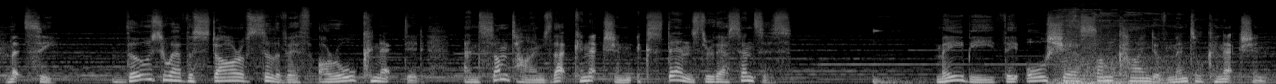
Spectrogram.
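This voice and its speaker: Earnest mage investigator, lively pitch swings, articulate, thoughtful, game dialogue over music. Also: male voice, unhurried. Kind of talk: video game voice acting.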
